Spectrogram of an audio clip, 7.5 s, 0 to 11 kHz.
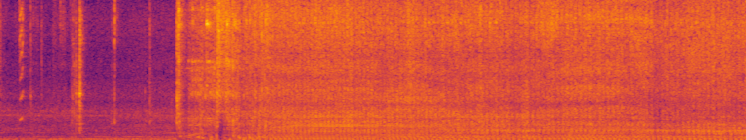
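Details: Craftsman garden tractor with Briggs & Stratton engine, the day after a Nikki carburetor rebuild: it cranks, catches after a couple of seconds and runs slightly uneven and lumpy. It mowed about 800 m² without stalling, with plenty of power and low fuel use.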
